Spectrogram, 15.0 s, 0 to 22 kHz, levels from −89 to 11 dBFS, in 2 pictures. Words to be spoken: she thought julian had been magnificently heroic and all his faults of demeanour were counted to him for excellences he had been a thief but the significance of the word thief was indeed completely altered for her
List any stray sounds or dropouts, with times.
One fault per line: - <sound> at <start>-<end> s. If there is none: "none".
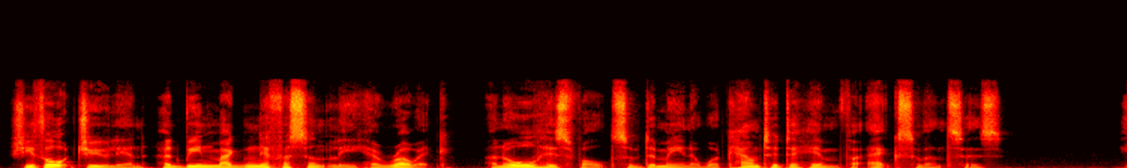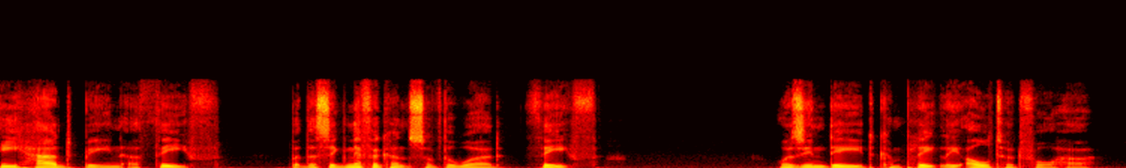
none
